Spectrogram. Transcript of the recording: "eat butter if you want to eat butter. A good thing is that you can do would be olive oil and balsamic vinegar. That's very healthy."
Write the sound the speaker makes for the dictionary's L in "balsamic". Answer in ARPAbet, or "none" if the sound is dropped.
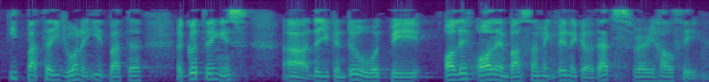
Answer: none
